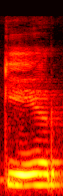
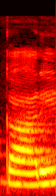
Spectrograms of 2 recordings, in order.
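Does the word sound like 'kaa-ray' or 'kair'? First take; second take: kair; kaa-ray. First: It is said as one syllable, kair. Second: It is said as two syllables, kaa-ray. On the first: The speaker calls it right. "केयर पढ़ेंगे" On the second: The speaker calls it wrong. "कारे नहीं"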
